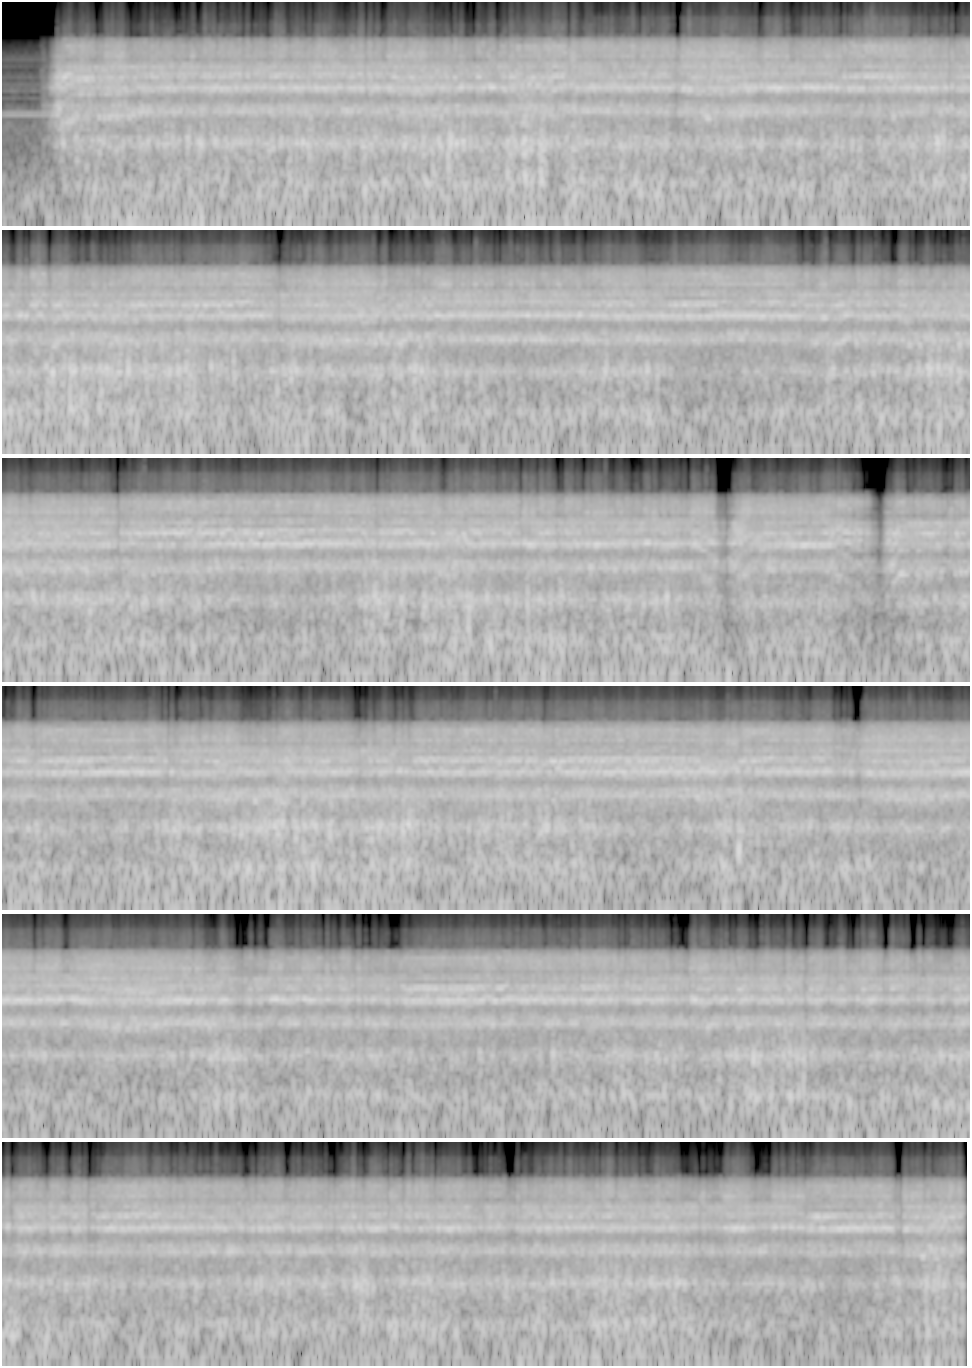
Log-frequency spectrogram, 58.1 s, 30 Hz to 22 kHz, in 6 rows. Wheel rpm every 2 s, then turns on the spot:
120, 230, 230, 230, 220, 230, 220, 230, 230, 220, 210, 220, 230, 160, 170, 220, 230, 210, 220, 230, 230, 220, 230, 230, 230, 240, 240, 240, 230.
none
